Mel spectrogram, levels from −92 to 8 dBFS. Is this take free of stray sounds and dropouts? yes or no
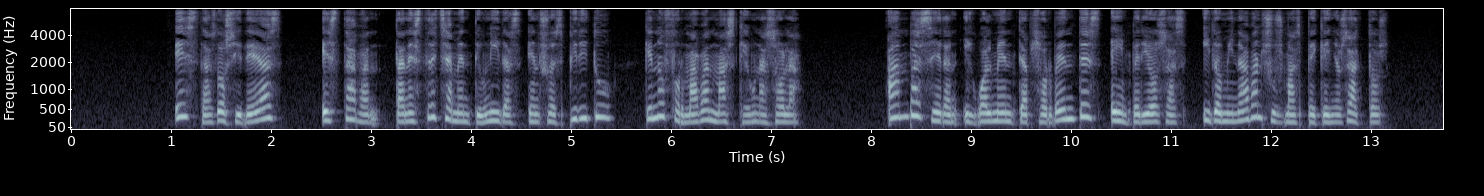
yes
